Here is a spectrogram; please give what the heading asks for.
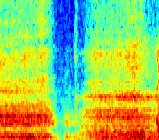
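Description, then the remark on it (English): Heavy, raspy breathing: a loud, airy exhale, a brief pause, then another strained breath that swells louder toward the end. No words are spoken. “Heavy breathing.”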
